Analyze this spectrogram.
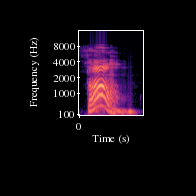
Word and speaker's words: thumb: Thumb. Ekigalo. The B silent.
